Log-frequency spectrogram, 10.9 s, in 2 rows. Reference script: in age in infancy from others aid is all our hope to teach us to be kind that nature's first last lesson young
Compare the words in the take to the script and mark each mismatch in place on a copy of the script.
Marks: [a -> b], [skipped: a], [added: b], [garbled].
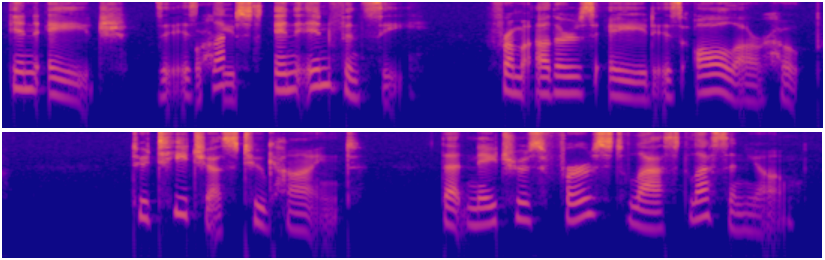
in age [garbled] in infancy from others aid is all our hope to teach us to [skipped: be] kind that nature's first last lesson young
